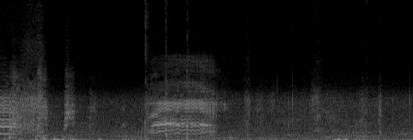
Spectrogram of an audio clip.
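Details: An old, hungry and thirsty female cat found in a garage, meowing for food, gives one drawn-out, wavering meow in the middle of the clip over steady background noise and faint knocks.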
